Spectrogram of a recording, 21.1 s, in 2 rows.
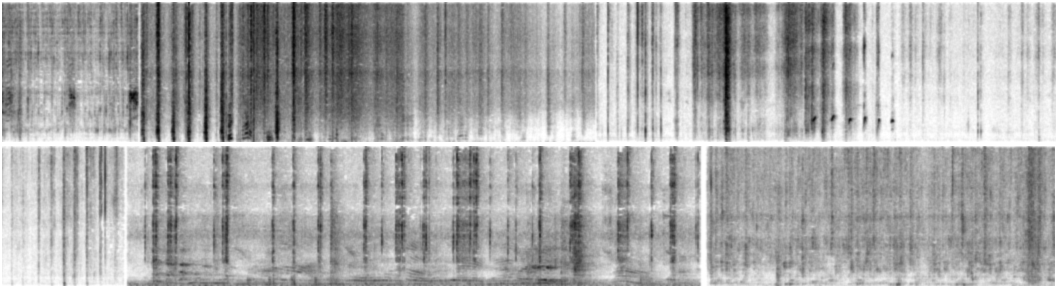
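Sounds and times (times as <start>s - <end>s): bird chirping: 8.0s - 9.0s
sharp clicks and crackles: 9.0s - 17.6s.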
